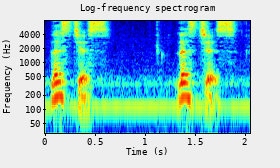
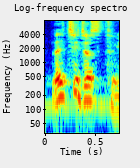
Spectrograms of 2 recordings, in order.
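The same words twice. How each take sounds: First: "let's just" run together as one quick chunk; linked and reduced. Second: "let's just" with each word fully separate. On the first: Teacher modelling for learners, "let's just" quickly linked. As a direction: blend "let's just" into "les-jus", final t dropped. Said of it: "빨리 그냥 여름 되면 let's just". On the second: Teacher showing learners what to avoid, "let's just" word by word. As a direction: say "let's just" carefully, every consonant sounded. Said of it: "욕하지 마시고 그냥". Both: Shown as a demonstration.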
